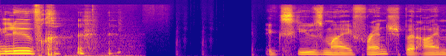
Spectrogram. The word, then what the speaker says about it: Louvre: Wait, do you actually pronounce the R in French? It's like, kind of. It's like Louvre.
